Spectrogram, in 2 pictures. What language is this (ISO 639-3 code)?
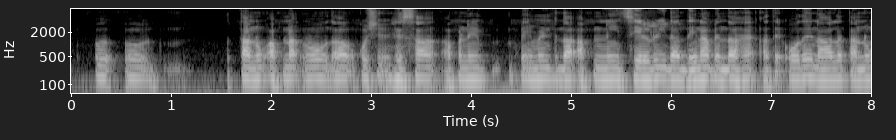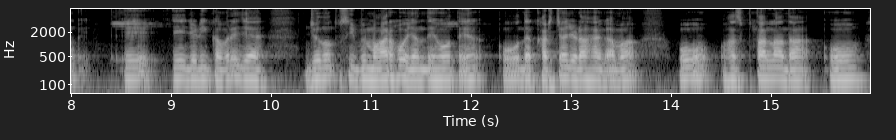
pan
